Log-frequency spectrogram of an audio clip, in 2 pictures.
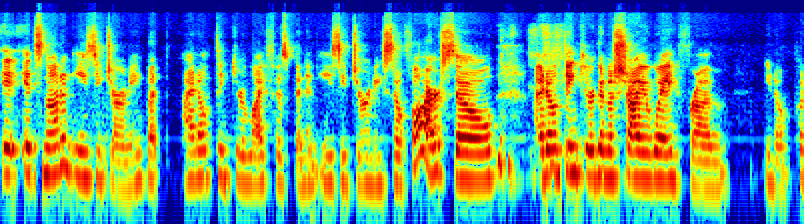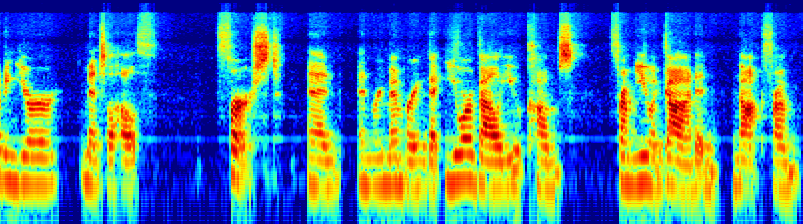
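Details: Adult woman; normal speech.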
